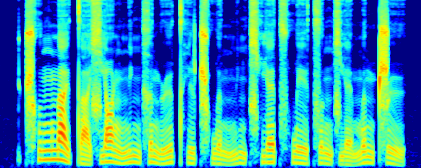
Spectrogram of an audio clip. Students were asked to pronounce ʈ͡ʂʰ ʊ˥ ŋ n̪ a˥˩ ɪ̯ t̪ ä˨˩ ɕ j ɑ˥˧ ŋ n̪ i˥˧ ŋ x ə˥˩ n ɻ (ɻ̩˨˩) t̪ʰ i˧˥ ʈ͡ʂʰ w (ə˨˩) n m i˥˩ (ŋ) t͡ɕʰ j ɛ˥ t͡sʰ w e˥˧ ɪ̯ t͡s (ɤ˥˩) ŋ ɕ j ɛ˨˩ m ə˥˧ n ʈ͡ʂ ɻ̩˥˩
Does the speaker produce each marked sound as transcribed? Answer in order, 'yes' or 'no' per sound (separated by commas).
no, yes, yes, yes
